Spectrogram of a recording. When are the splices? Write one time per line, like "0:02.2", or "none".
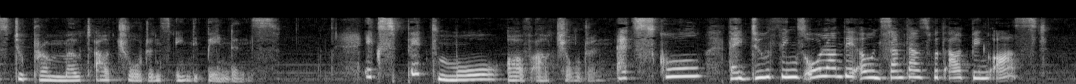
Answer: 0:06.1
